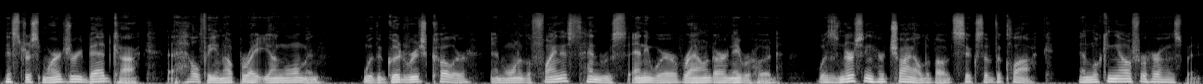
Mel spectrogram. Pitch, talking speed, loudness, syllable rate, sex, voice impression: 100 Hz, 200 wpm, -18 LUFS, 5.6 syllables/s, male, very masculine, very adult-like, very middle-aged, very thick, tensed, very powerful, bright, slightly soft, slightly muffled, fluent, slightly raspy, very cool, intellectual, sincere, very calm, very mature, very friendly, very reassuring, slightly unique, wild, kind, slightly modest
